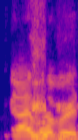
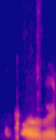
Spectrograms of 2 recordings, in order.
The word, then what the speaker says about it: Sky Lover: name is Sky Lover, not Clover.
